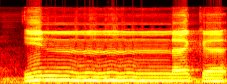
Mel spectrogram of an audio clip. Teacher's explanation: Nun yang berharakat tasdid ini ditahan dengan bacaannya dua harakat dengan menahan bunyi nnya yang kita kenal dengan istilah yaitu gunah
